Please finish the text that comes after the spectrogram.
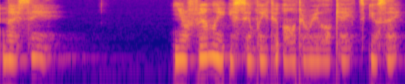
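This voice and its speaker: A woman voicing a formal, haughty bat girl who serves a vampire queen, speaking in a breathy, whispery ASMR roleplay style close to the microphone, politely menacing. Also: fairly high pitch, little pitch movement, moderate pace, in a large hall. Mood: cold, menacing. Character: yandere bat monster girl, devoted servant of vampire queen. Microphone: close binaural microphone.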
